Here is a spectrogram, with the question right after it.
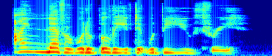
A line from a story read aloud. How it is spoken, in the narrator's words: said sadly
